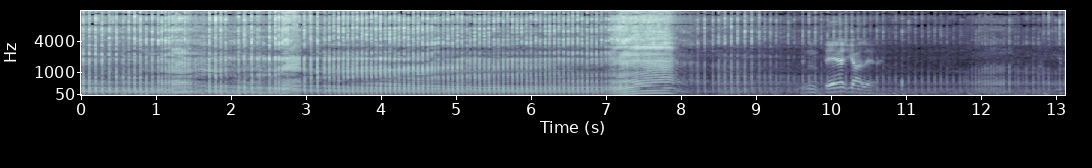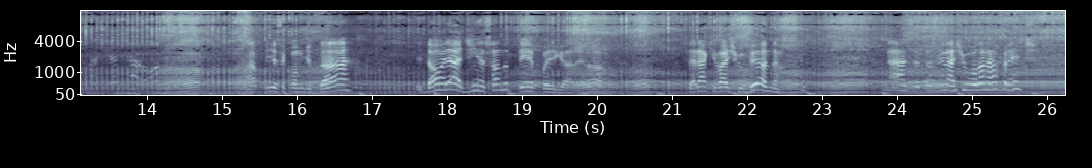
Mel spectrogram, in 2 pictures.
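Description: A small model plane engine buzzes loudly, its pitch rising and falling as it revs.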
